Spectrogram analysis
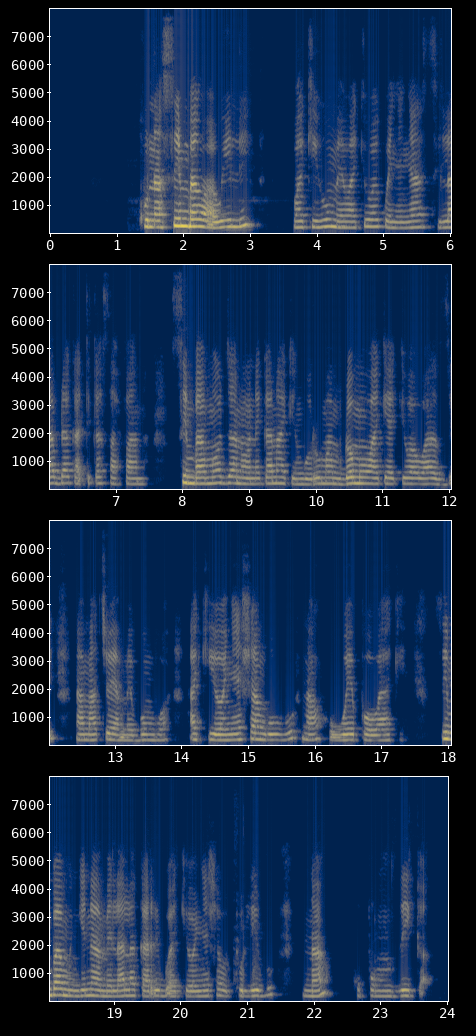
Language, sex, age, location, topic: Swahili, female, 50+, Nairobi, government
